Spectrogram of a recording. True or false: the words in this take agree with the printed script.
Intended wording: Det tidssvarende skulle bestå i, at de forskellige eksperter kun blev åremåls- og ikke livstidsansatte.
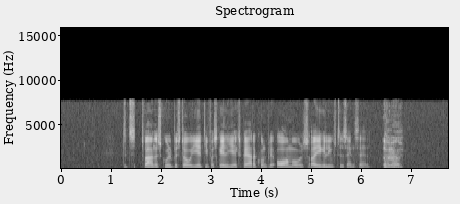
true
